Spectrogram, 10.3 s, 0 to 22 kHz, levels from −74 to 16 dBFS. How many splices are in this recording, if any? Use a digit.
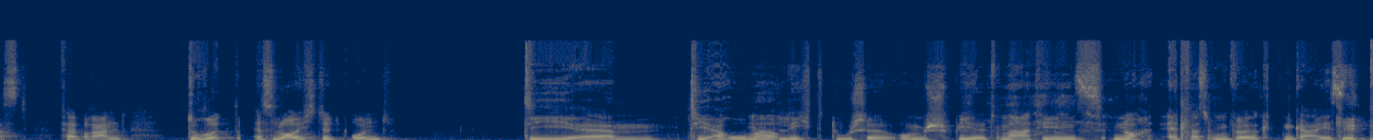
4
